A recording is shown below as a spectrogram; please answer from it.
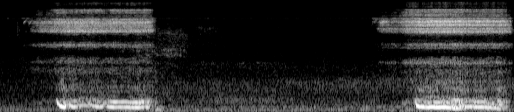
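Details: Snoring in a sleeping West Highland White Terrier: two rattling, low-pitched snores about three and a half seconds apart with a quiet pause between them.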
